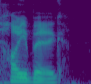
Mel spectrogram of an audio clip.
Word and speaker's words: Højbjerg: How do you pronounce that? – I think it's Højbjerg. – Højbjerg, yes. So that move by Jolinton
